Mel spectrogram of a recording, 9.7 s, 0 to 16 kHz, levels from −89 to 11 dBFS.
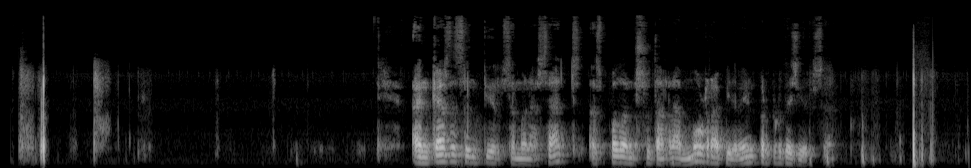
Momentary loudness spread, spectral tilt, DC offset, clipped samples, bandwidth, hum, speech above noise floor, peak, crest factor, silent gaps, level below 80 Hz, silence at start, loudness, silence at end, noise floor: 22 LU; -5.5 dB/octave; under 0.1%; under 0.1%; 11.5 kHz; none; 49 dB; 0 dBFS; 28 dB; none; -66 dBFS; 0.2 s; -26 LUFS; 0.4 s; -74 dBFS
